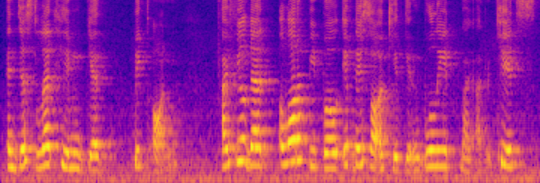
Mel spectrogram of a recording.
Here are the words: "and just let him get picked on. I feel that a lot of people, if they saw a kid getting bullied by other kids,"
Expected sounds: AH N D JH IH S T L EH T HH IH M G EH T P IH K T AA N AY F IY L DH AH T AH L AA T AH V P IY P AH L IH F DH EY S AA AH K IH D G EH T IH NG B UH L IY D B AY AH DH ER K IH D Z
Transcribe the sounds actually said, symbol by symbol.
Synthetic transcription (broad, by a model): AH N JH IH S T L EH T HH IH M G EH T P IH K T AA N AY F IY L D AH T AH L AA T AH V P IY P AH L IH F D EY S AA AH K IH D G EH T IH NG B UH L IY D B AY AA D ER K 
